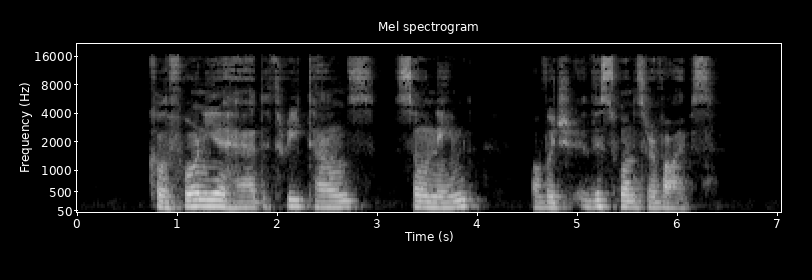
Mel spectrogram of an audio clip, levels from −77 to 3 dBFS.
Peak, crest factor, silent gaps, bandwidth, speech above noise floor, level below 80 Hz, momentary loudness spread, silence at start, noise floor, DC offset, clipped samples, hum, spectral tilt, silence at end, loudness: -4 dBFS; 18 dB; none; 16.5 kHz; 52 dB; -60 dBFS; 12 LU; 0.7 s; -71 dBFS; under 0.1%; under 0.1%; none; -5.5 dB/octave; 0.7 s; -20 LUFS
